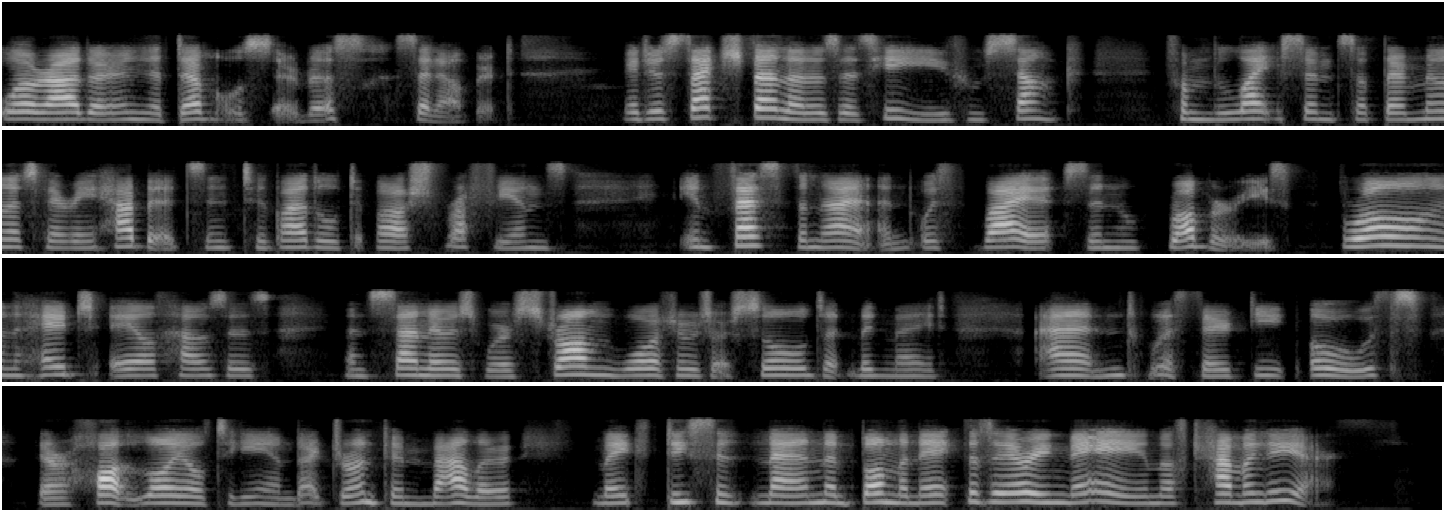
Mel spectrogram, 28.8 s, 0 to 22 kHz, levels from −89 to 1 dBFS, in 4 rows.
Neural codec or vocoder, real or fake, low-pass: codec, 16 kHz, 0.5 kbps, FunCodec, trained on Chinese and English, 25 frames a second; fake; 7.2 kHz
